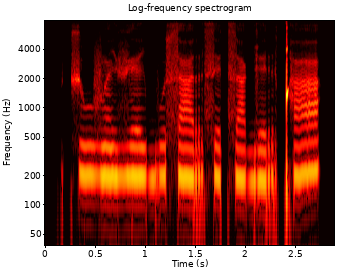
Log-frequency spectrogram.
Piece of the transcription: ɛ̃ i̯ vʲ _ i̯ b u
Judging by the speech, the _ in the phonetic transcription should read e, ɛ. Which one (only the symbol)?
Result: ɛ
